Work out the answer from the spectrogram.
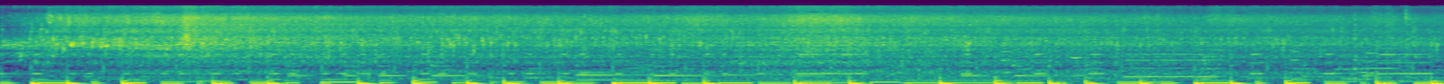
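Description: Whole chili-coated fish frying in deep hot oil in a large wok: a loud, dense sizzle that starts suddenly as the fish goes into the oil. Background music with a steady beat plays underneath.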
